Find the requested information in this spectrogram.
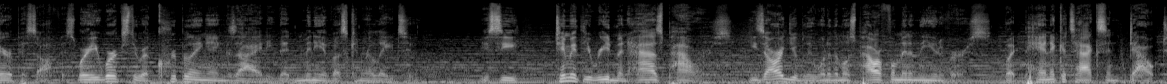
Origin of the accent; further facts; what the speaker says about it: Pasadena, California, United States; I grew up in Pasadena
